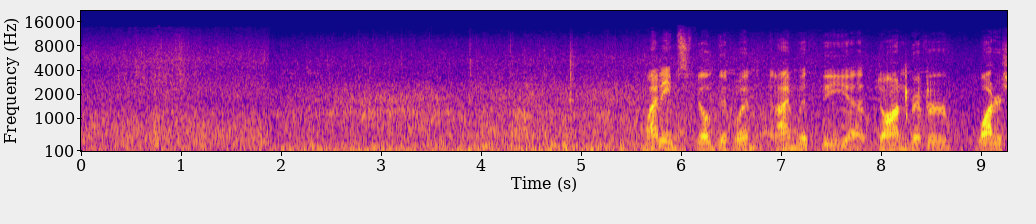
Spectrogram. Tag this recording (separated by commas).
canoe, Vehicle, Speech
